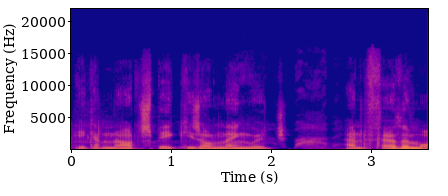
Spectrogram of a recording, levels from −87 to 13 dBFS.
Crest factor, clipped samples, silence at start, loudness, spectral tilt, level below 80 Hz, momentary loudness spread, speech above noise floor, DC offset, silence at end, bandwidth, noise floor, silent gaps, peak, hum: 20 dB; under 0.1%; 0.05 s; -29 LUFS; -6 dB/octave; -36 dBFS; 16 LU; 22 dB; under 0.1%; 0 s; 16 kHz; -49 dBFS; none; -8 dBFS; none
